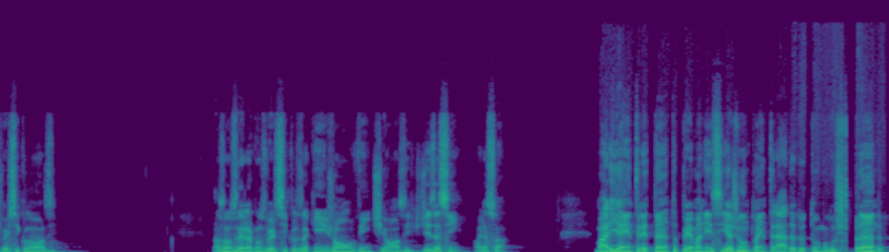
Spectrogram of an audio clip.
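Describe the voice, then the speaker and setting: A pastor preaching a lively sermon, acting out little dialogues as he goes. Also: fairly high pitch, normal speed, long pauses. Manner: animated preaching with acted-out quotes. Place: church sanctuary. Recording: long church reverb.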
